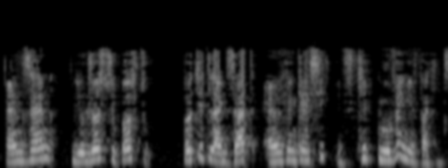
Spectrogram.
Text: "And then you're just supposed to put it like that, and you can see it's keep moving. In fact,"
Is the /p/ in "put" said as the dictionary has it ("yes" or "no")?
yes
